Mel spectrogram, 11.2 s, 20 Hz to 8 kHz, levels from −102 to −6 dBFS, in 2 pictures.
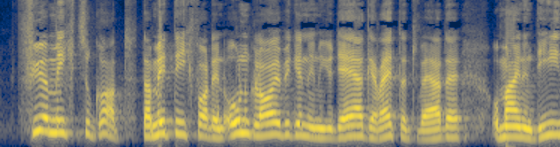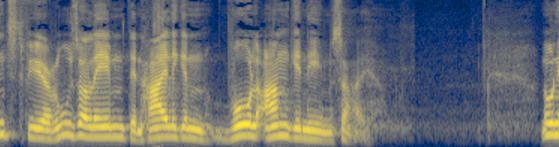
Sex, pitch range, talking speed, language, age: male, 155-225 Hz, 125 wpm, English, 50-69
